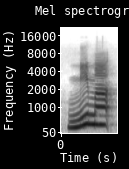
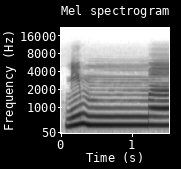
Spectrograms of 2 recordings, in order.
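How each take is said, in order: First: A single m is said with no nasal hold. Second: The doubled m is nasalized and held long. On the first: The speaker calls it wrong. "Yang salah mima, itu mah udah tidak ada tasdid, otomatis tidak ada dengung" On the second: The speaker calls it right. "mimma mimma itu yang betul"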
